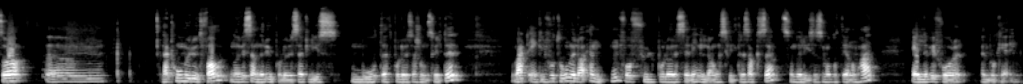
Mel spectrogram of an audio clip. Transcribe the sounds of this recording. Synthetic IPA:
sɔ | d̪ɛæʈʰuːmʉːlɪʉːt̪fɑlnɔɾʋɪsɛnːəɾʉːpʰʊlɑɾɪseːʈlyːs | muːt̪ʰɛt̪pʰʊlɑɾɪsɑʂuːnsfɪlt̪əɾ | ʋæʈʰːɛŋkəlt̪fʊt̪ʰuːnʋɪld̪ɑ̰ːʔɛnt̪n̩foːfʉlːpʰʊlɑɾɪseːɾɪŋlɑŋsfɪlt̪ɾəsɑksəsɔmd̪ɛːlyːsəsɔmhɑɾɡɔt̪ːɪjɛnːɔmɦæːɾ | ɛlːəɾʋɪfoːɾ | ɛnblɔkʰḛːɾɪ̰ŋ

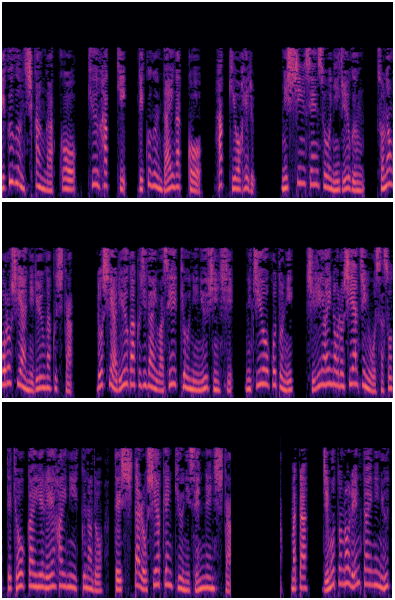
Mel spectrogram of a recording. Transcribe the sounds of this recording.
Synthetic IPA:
ɾʲikɯ̟ɡɯ̟̃ɰ̃ɕi̥kãŋɡakʰːo̞ː | kʲɨːhakʲːi | ɾʲikɯ̟ɡɯ̟̃nd̪aiɡakːo̞ː | hakʲːio̞ɦe̞ɾɯ̟ | ɲ̟iɕːĩɰ̃sẽ̞ɰ̃so̞ːɲ̟id͡ʑɨːɡɯ̟̃ŋ | so̞no̞ɡo̞ɾo̞ɕiaɲ̟iɾʲɨːɡakɯ̟ɕi̥t̪a | ɾo̞ɕiaɾʲɨːɡakɯ̟ʑid̪aiβase̞ːkʲo̞ːɲ̟iɲ̟ɨːɕĩɰ̃ɕi | ɲ̟it͡ɕijo̞ːɡo̞t̪o̞ɲ̟i | ɕiɾʲiaino̞ɾo̞ɕiaʑĩɰ̃o̞saso̞t̪ːe̞kʲo̞ːkaie̞ɾe̞ːhaiɲ̟iːkɯ̟nad̪o̞ | t̪e̞ɕːi̥t̪aɾo̞ɕiakẽ̞ŋkʲɨːɲ̟isẽ̞nːẽ̞ɰ̃ɕi̥t̪a | mat̪a | d͡ʑimo̞t̪o̞no̞ɾẽ̞nt̪aiɲ̟iɲɨː

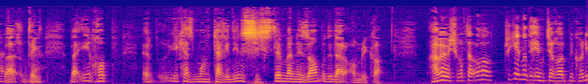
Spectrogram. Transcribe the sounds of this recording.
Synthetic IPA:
væt̪ʰek | væ̰ʔinxob̥ | jecʰiæzmont̪ʰæɣe̞d̪iːnesist̪e̞mvæne̞zɒːmbuːd̪ed̪æɾɒ̰ːmɾḭːkʰɒ̰ | hæmebeʃɡoft̪ænɒːɣɒːt̪ʰokeeŋɡæːd̪ent̪ʰe̞ɣɒːd̪̚miːkʰo̞ni

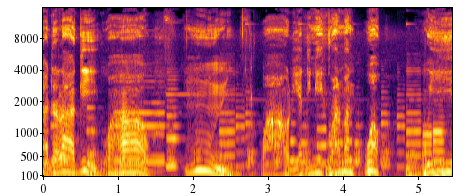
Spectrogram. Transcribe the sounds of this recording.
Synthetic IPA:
adalaɦɡiwa̰w̩ | wʔawdiadinikuanmanwaw | wi

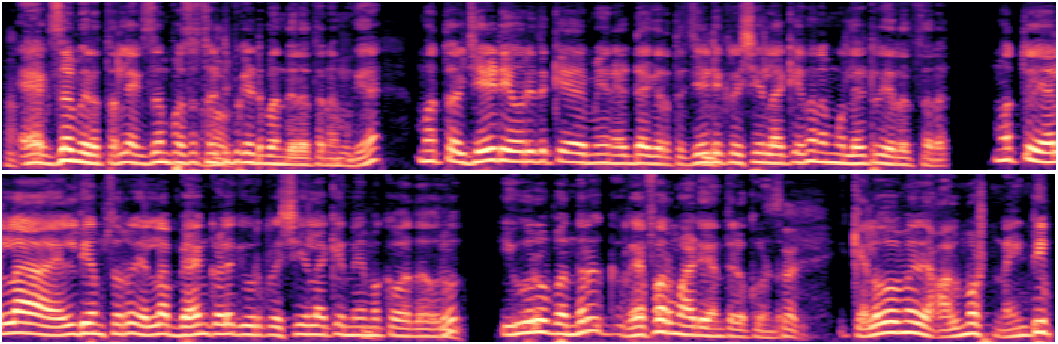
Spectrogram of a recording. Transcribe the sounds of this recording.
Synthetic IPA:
ekzaːmiɾut̪ːeɐɾɐliekz̬aːmpɐs̬ɐsɐɾʈ̬ipikeːʈ̬bɐnd̪iɾut̪ːenɐmɐɡe | mɐt̪ːud͡ʒeːɖiɐʋɐɾuid̪ɐkːe̞meːneɖːaːɡiɾut̪ʰːed͡ʒeːɖik̬ɾɐʃiilaːk̬ejɐnd̪ɐnɐmɐɡuleʈɐɾiiɾut̪ːɐɾe | mɐt̪ːuɛlːɐelʈijemsɐɾuɛlːɐbjaːŋkɡɐɭuɡiʋɐɾukɾɐʃiilaːk̬enejːɐmɐkɐʋaːd̪ɐʋɐɾu | iʋɐɾubɐnd̪ɐɾeɾepʰɐɾmaːɽiɐnt̪ɐɦeːɭko̞ɳɖu | kɛlɐʋumeːlea̰ːlmoʂʈnɐjɳʈi

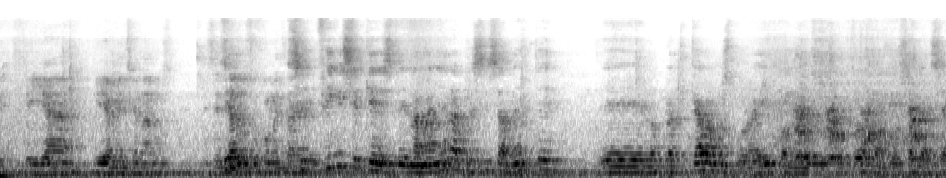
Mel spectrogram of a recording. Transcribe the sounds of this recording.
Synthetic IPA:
est̪eʝakʝamensjo̞namos | esesalosukomẽnt̪asɾifixense̞keest̪enlamãɲanapɾesisamẽ̞nt̪e̞ | eloplat̪i̥kaβamo̞spo̞ɾaikwand̪oeld̪ok̚t̪oɾkamd̪osakals

